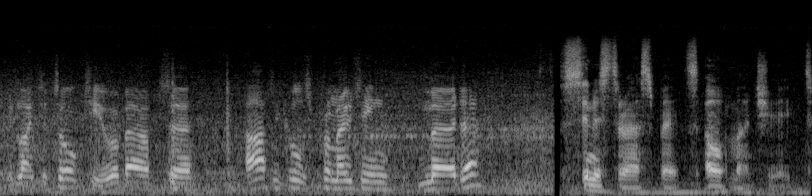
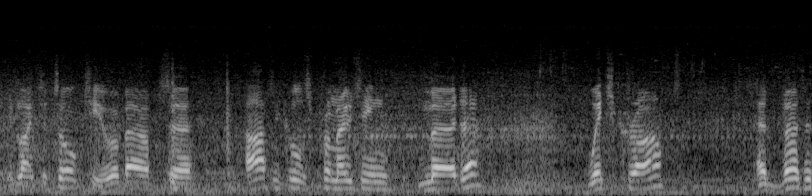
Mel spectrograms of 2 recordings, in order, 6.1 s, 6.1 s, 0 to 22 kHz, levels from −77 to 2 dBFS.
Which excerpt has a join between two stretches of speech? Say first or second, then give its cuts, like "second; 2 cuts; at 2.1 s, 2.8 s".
second; 1 cut; at 4.2 s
